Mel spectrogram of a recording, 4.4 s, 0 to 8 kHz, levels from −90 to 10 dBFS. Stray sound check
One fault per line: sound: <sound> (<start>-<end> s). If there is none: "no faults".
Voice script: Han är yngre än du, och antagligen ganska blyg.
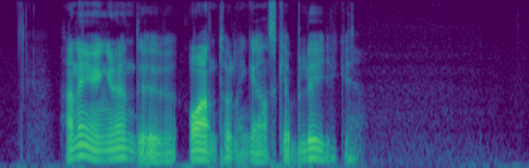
no faults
